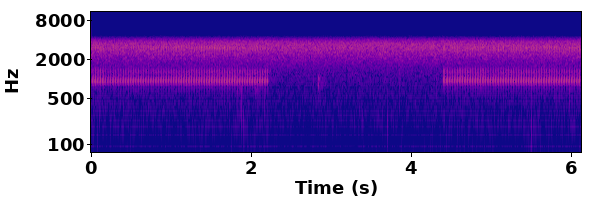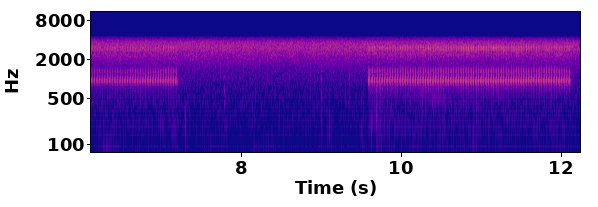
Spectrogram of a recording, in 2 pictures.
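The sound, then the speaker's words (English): A telephone rings unanswered in hotel room 304, three times, each long buzzing trill lasting a couple of seconds and separated by steady pauses, sounding thin and slightly muffled, as if heard down a phone line, with no voices. “There doesn't seem to be any answer.”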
